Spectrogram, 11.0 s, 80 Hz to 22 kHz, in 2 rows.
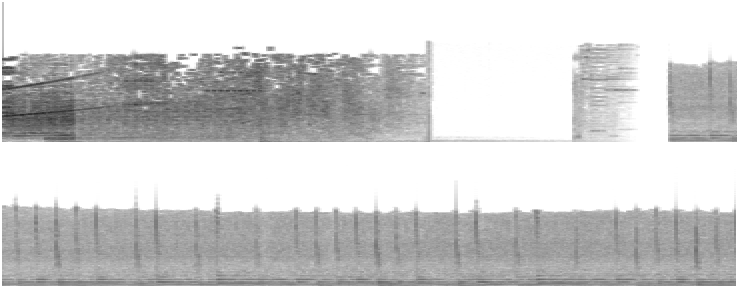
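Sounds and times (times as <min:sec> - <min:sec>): deep bass hit: 0:01.9 - 0:04.2.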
